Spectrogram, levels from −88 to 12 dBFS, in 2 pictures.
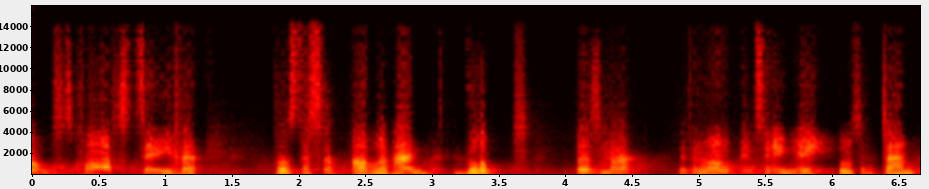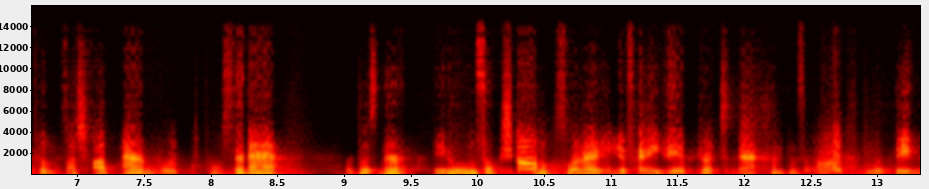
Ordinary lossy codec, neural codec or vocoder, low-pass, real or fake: none; codec, 44.1 kHz, 0.9 kbps, DAC; 14.4 kHz; fake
